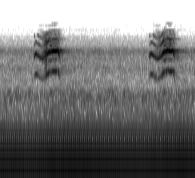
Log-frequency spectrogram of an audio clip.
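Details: Two brief, wavering, slightly rising owl calls about two seconds apart from tawny owls outside an owl box, over a quiet steady hum.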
